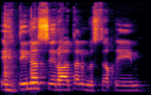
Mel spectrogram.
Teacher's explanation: حمزہ اور ہا یہ حلق کے نچلے حصے سے ادا کیا جاتے ہیں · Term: حمزہ اور ہا کا مخرج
